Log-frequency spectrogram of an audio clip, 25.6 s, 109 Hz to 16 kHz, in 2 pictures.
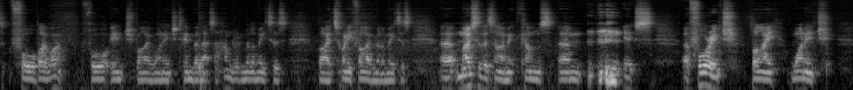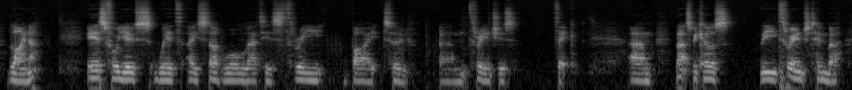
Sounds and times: Speech: 0:00.0 - 0:13.4, 0:14.1 - 0:21.5, 0:22.2 - 0:25.5.

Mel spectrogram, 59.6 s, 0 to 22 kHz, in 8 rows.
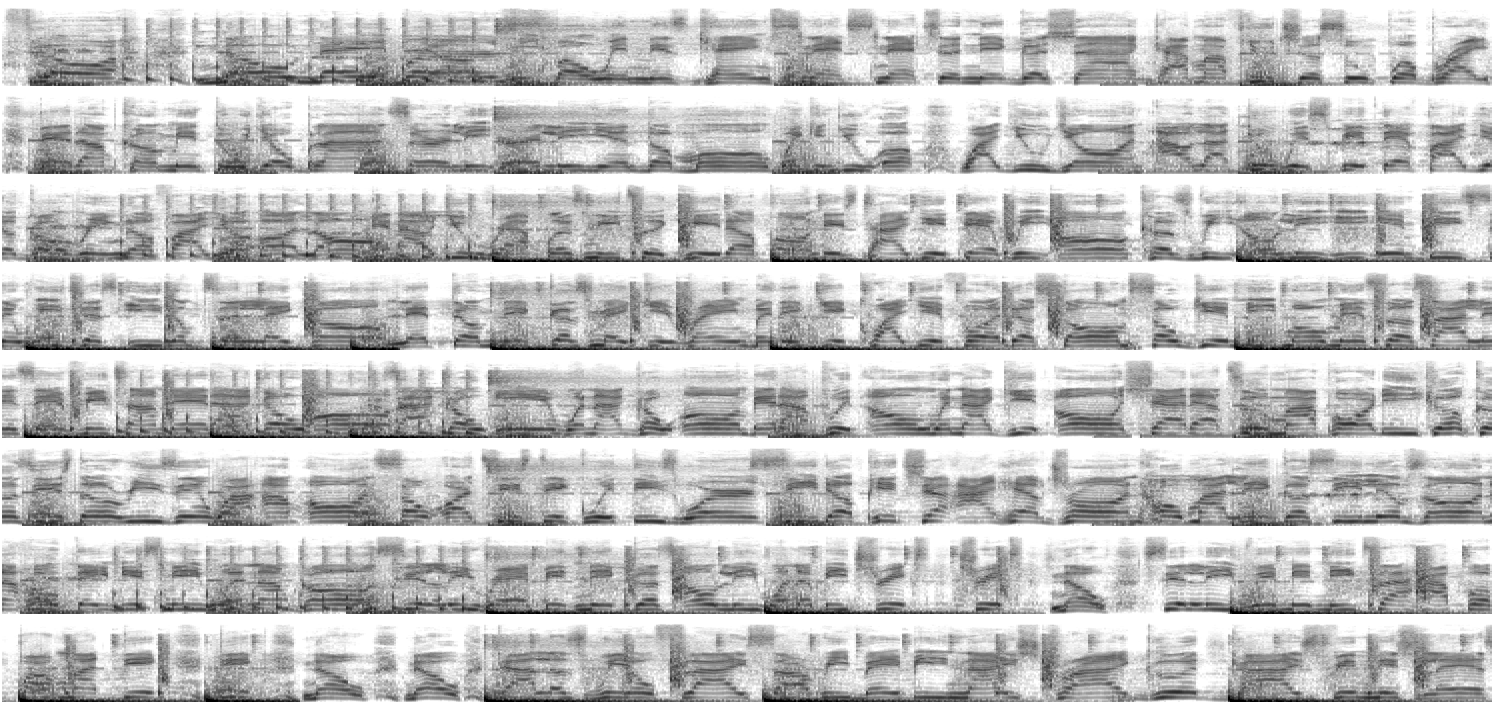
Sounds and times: Music: 0:00.0 - 0:53.7, 0:54.5 - 0:59.6.

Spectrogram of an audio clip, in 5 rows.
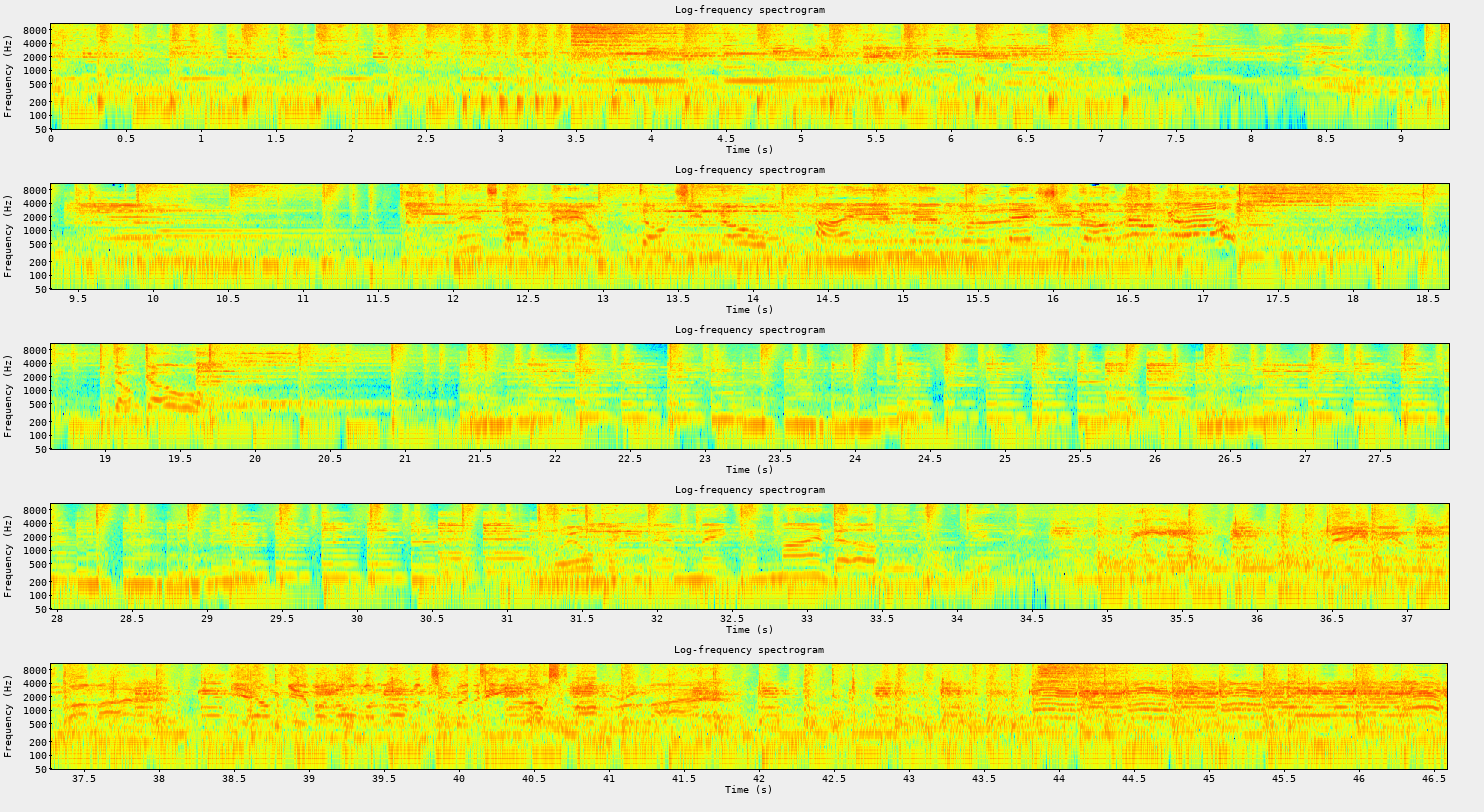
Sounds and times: Music: 0:00.0 - 0:46.5.

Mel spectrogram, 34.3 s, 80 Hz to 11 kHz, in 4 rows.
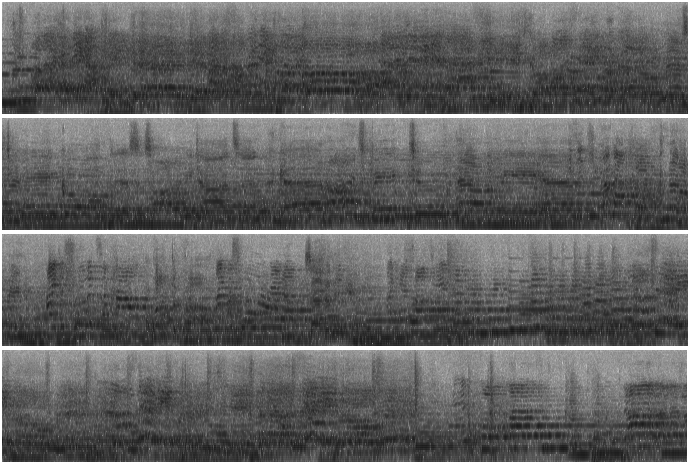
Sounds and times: Choir: 0:00.0 - 0:17.4, 0:24.1 - 0:32.4, 0:33.5 - 0:34.2.

